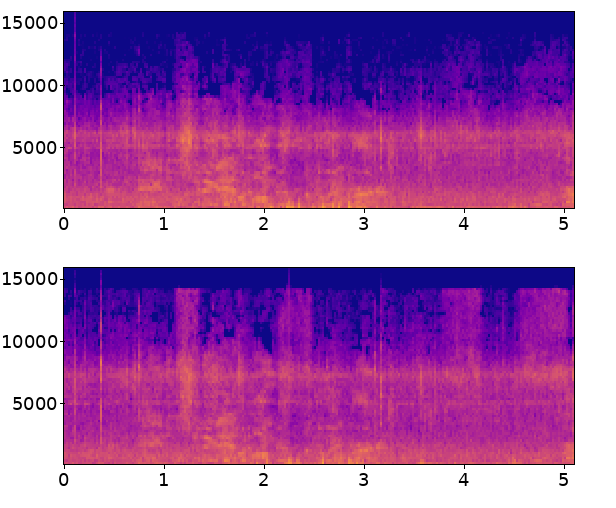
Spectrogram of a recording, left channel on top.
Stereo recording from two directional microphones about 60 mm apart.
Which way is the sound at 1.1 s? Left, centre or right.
Left.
